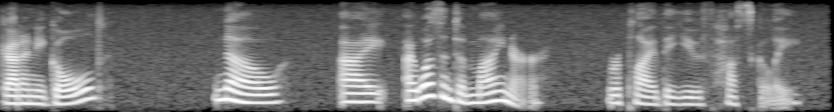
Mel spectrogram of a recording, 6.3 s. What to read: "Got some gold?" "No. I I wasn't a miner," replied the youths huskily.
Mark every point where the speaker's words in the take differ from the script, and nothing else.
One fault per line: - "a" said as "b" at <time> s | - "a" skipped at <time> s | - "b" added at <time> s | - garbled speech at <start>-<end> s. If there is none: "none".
- "some" said as "any" at 0.2 s
- "youths" said as "youth" at 5.1 s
